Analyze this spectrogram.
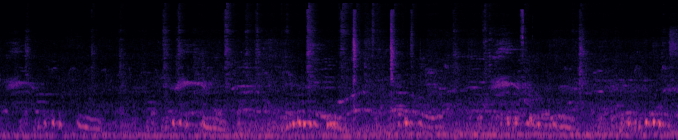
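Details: Teddy Kamagar pigeons kept in a loft offered for sale, cooing repeatedly: low, rolling, slightly wavering coos overlapping one another, with faint higher chirps, light clicks and a steady low hum in the background.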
